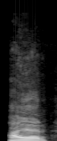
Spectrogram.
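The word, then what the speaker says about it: hire: आपका अधूरा रह जाएगा जब किसी वर्ड में आई के बाद आरी आ जाए तो आई का उच्चारण क्या हो जाता है आय हो जाता है यानी कि आकार की मात्रा और य ठीक है तो एच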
